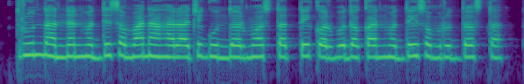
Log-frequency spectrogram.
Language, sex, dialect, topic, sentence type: Marathi, female, Varhadi, agriculture, statement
